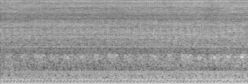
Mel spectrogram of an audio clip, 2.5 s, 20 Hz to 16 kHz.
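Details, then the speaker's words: Westerbeke marine diesel generator, slowly overheating after 45+ minutes, after a flush, warmed up after a long run with battery chargers on: steady, evenly spaced beat at constant speed, no misses or knocks; a small leak is being checked. "Alright, she's been running for a while now. She should be plenty warmed up."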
